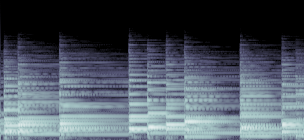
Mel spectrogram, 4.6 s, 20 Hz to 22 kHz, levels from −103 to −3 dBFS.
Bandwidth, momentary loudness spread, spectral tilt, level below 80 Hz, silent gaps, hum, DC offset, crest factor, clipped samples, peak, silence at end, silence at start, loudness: 6.2 kHz; 10 LU; -9 dB/octave; -54 dBFS; none; none; under 0.1%; 14 dB; under 0.1%; -4 dBFS; 0 s; 0 s; -20 LUFS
